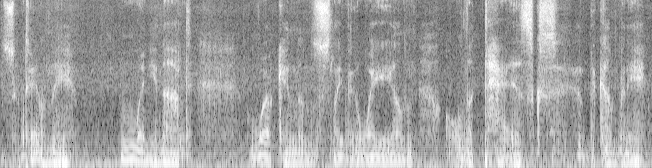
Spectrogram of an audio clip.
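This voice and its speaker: A man playing a suave, protective businessman boss with a menacing streak in an ASMR roleplay, speaking in a gravelly, intimate half-whisper with courteous insistence. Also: a bass voice, fairly even intonation, exaggerated voice. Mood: smooth, flirtatious. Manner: unhurried, courteous, flirtatiously insistent, repeats phrases. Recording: clear background noise with rain ambience.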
